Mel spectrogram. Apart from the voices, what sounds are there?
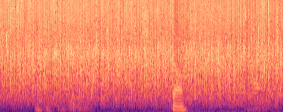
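applause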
